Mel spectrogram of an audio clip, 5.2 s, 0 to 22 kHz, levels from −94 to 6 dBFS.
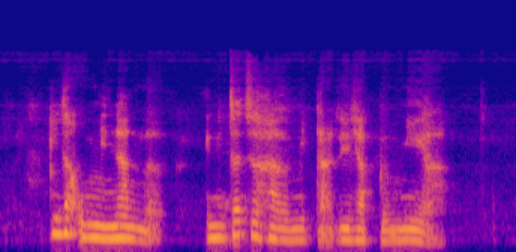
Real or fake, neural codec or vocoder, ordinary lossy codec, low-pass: fake; codec, 32 kHz, 1.9 kbps, SNAC; Opus, 64 kbps; 10.8 kHz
